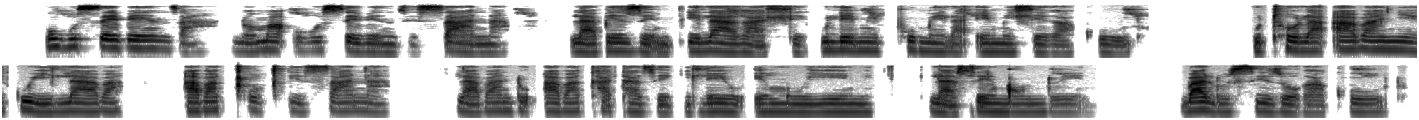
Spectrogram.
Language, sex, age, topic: North Ndebele, male, 36-49, health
